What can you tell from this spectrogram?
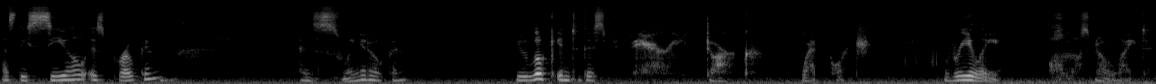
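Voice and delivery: hushed, suspenseful narration falling into whisper; game master scene-setting. Acted. Game master revealing a dark wet porch, hushed. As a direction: let the words sink softly, with pauses.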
